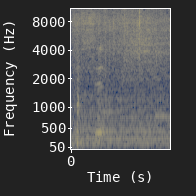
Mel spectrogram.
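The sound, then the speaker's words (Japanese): Fried eggs and sausages sizzle in a pan with a steady, bright crackling hiss that continues throughout, with no talk. “目玉焼きが焼けました目玉焼きと、えー、ウインナーもねそろそろ焼けてきたかなっていう感じ”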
